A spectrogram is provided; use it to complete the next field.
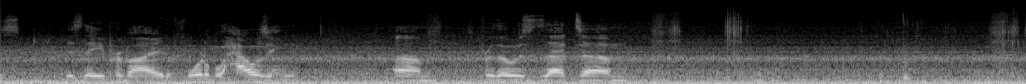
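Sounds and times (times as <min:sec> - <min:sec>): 
car engine and road rumble while merging into traffic: 0:00.0 - 0:10.2
speech: 0:00.7 - 0:03.2, 0:03.9 - 0:06.4.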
